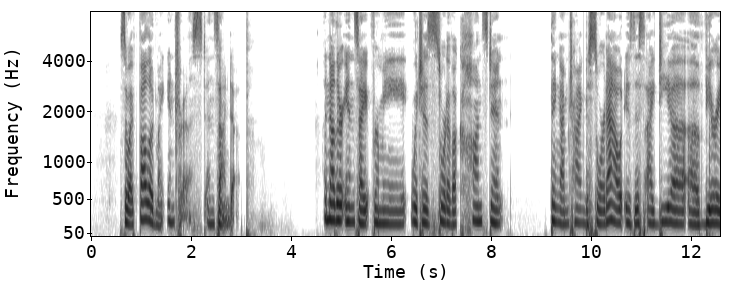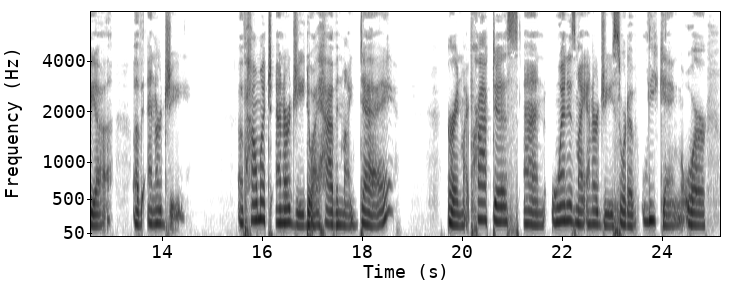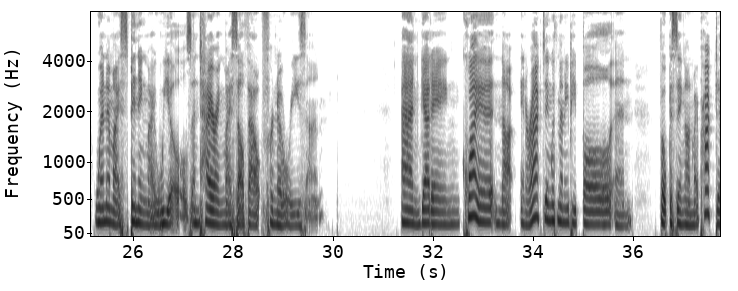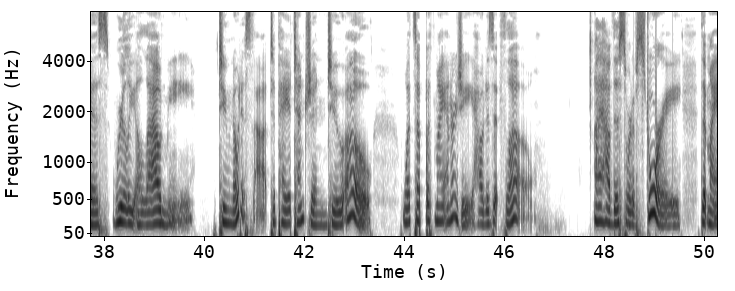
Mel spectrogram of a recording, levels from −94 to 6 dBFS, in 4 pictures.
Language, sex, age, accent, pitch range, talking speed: English, female, 30-49, American, 165-205 Hz, 130 wpm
